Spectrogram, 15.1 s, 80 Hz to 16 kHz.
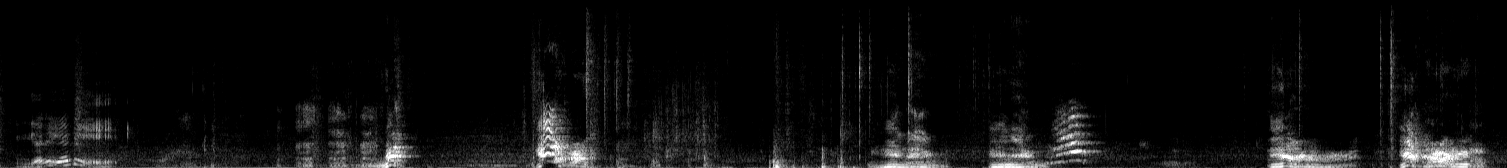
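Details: Two Shiba Inu puppy brothers born 16 September, making their room debut as an older young dog born 12 July pesters them; bursts of short rough barks, yips and growls come in irregular clusters, with quiet gaps between.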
